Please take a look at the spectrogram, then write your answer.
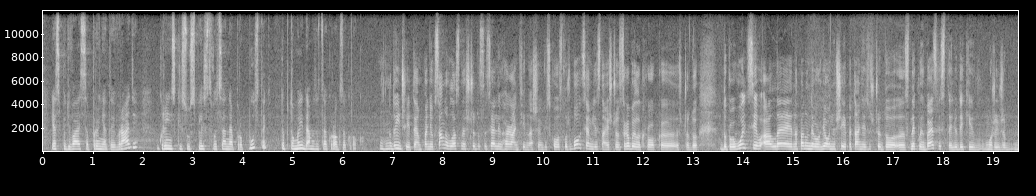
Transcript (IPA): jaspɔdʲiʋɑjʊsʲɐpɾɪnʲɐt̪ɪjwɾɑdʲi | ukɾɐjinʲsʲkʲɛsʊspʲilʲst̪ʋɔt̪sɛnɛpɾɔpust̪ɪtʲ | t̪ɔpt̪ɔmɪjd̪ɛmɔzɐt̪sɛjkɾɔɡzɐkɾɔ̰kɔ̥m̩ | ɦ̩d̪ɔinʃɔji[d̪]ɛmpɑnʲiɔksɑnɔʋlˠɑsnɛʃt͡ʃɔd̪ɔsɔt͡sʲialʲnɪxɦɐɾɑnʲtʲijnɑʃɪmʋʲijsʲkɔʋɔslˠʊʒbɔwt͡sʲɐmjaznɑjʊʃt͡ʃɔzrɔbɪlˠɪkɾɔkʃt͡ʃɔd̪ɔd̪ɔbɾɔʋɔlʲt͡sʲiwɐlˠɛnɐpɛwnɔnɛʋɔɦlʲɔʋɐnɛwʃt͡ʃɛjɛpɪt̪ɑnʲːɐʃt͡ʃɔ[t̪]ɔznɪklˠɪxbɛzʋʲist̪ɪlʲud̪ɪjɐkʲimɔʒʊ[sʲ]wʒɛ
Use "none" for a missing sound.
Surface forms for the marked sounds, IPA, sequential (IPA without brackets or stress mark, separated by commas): t̪, d̪, tʲ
